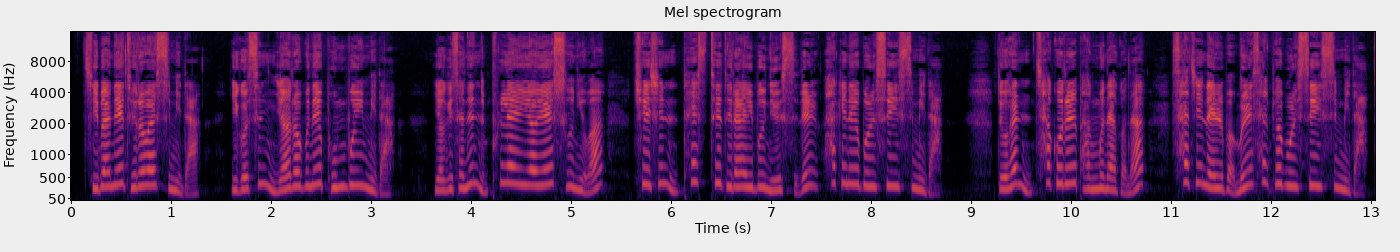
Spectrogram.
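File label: korean female narration; voice demos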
